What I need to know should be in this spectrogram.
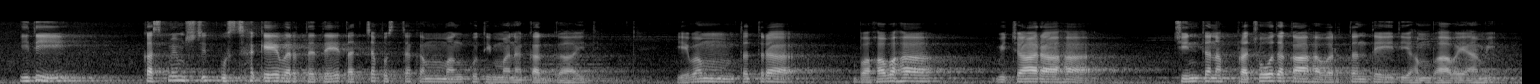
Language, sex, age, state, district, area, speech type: Sanskrit, male, 30-45, Karnataka, Udupi, rural, spontaneous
